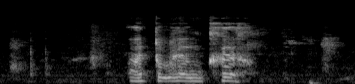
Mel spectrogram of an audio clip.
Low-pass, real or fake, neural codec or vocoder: 9.9 kHz; fake; vocoder, 22.05 kHz, 80 mel bands, Vocos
